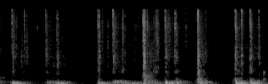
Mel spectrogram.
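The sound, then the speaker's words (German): Brisk typing on a computer keyboard, entering the Bible passage John 10, coming in several quick bursts of clicking keys separated by short pauses, with no voices. “Gib das mal in die Zeitmaschine ein.”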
